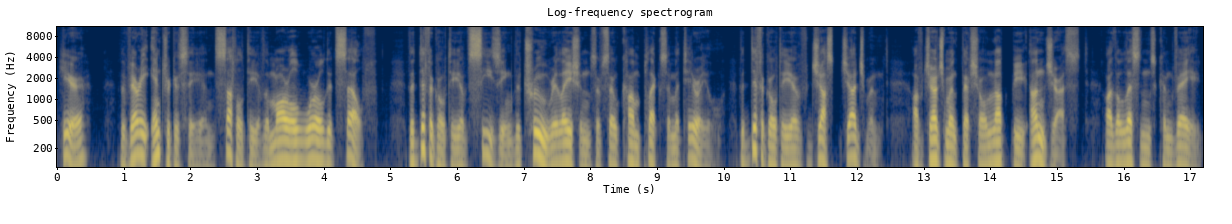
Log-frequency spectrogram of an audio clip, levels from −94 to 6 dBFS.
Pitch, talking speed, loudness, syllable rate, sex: 105 Hz, 135 wpm, -19 LUFS, 4.4 syllables/s, male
